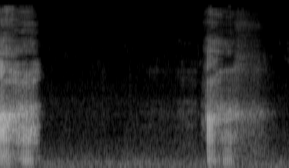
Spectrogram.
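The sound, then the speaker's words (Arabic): Two harsh coughs from someone who has just choked, separated by a pause of silence, each a short rough burst. “مرحى مرحى، خذ نفسا نفسا. لقد اختنقت.”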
